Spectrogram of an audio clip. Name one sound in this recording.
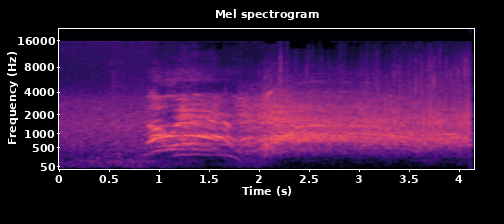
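A large crowd cheers and applauds outdoors.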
